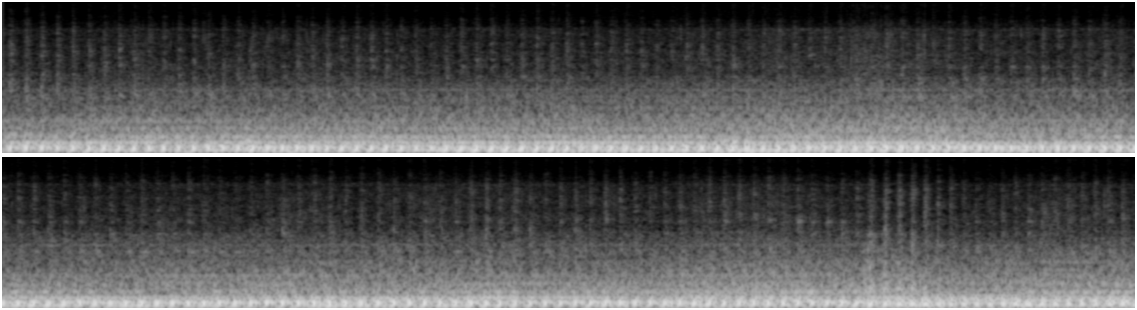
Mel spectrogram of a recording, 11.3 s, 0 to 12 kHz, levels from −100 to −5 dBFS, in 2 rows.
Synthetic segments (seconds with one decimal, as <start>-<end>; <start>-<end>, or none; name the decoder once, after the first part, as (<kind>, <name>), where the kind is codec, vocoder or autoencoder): 7.5-8.1 (vocoder, BigVGAN v2)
